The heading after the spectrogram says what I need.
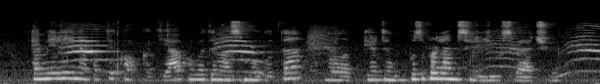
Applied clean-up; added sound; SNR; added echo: none; Meow; 6 dB; none.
